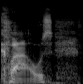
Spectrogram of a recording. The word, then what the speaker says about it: Clowes: his name is pronounced it could be clothes it looks like clothes but i always said klaus because it seemed like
